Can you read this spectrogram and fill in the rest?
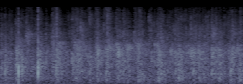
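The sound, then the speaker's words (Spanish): An audience applauds for God, called "the Almighty", a dense rattle of many hands clapping at once, with a couple of sharper claps standing out early on before the sound settles into an even wash. “Pues dale un fuerte aplauso entonces al Poderoso.”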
